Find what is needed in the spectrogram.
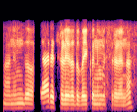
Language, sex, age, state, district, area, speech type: Kannada, male, 60+, Karnataka, Bangalore Rural, rural, conversation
